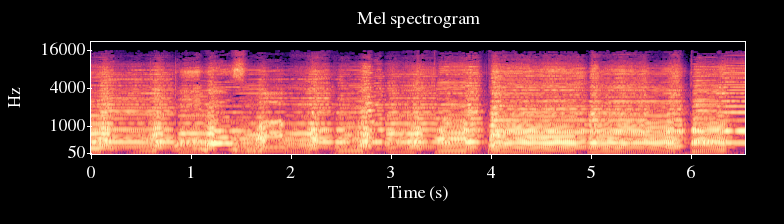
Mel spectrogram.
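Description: Russian garmon (button accordion) playing an instrumental passage: a melody on the right-hand buttons over an alternating bass-and-chord accompaniment. About four seconds in it settles on a held chord.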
